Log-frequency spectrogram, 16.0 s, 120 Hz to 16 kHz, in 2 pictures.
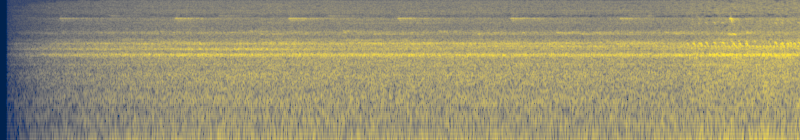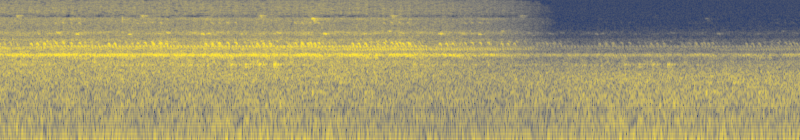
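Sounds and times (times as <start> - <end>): crickets chirping: 2.3 - 13.2.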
